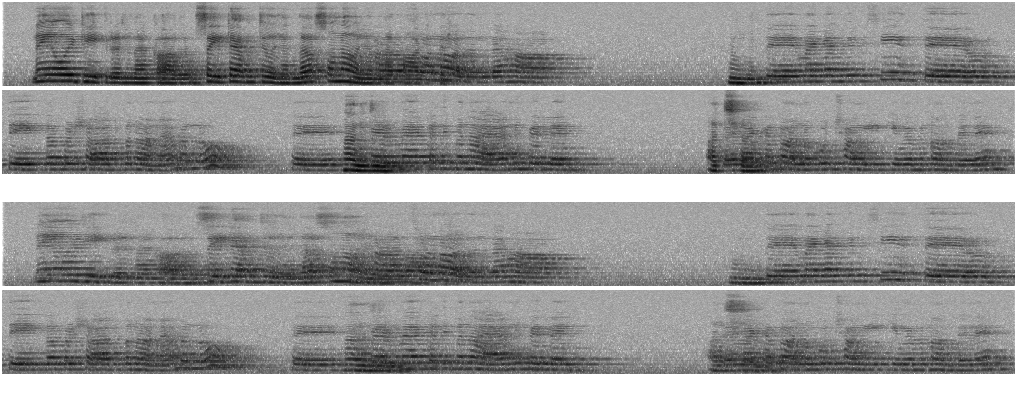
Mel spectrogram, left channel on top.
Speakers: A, on the left; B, on the left.
A: ਨਹੀਂ ਉਹ ਹੀ ਠੀਕ ਰਹਿੰਦਾ ਘਰ ਸਹੀ ਟਾਈਮ ਤੇ ਹੋ ਜਾਂਦਾ ਔਰ ਸੋਹਣਾ ਹੋ ਜਾਂਦਾ
B: ਹਾਂ
A: ਪਾਠ
B: ਸੋਨਾ
A: ਫਿਰ।
B: ਹੋ ਜਾਂਦਾ ਹਾਂ
A: ਹੂੰ,
B: ਤੇ ਮੈਂ ਕਹਿੰਦੀ ਵੀ ਸੀ ਤੇ ਤੇਗ ਦਾ ਪ੍ਰਸ਼ਾਦ ਬਣਾਣਾ ਮੈਨੂੰ ਤੇ
A: ਹਾਂਜੀ
B: ਮੈਂ ਕਦੀ ਬਣਾਇਆ ਨੀ ਪਹਿਲੇ
A: ਅੱਛਾ
B: ਤੇ ਮੈਂ ਕਿਹਾ ਤੁਹਾਨੂੰ ਪੁੱਛਾਂਗੇ ਕਿਵੇਂ ਬਣਾਉਂਦੇ ਨੇ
